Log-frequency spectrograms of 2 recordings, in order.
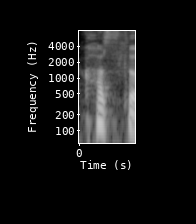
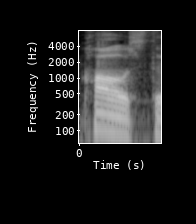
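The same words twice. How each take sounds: First: The vowel is said short. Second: The vowel is said long. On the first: The speaker calls it wrong. "이렇게 자꾸 짧게 발음하는데 제 발음이 잘못된 겁니다" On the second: The speaker calls it right. "이렇게 길게 발음하는 거예요"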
